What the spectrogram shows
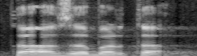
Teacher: جلدی پڑھیں، تھوڑا بھی نہ کھینچیں، زبر کی آواز اوپر کو اٹھتی ہے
